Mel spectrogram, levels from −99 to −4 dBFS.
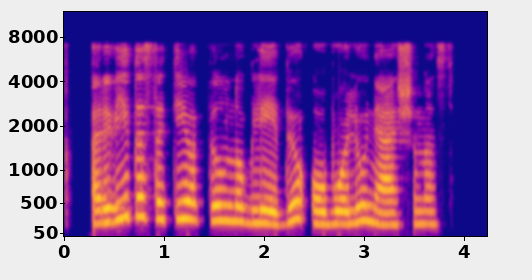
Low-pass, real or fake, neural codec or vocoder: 7.2 kHz; real; none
